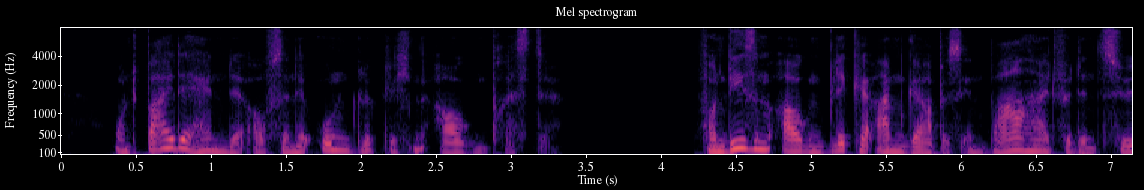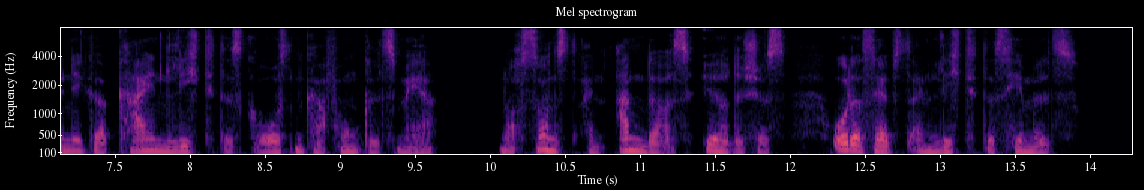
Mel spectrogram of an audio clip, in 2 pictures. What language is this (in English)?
German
